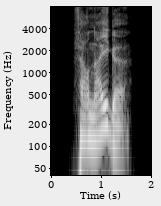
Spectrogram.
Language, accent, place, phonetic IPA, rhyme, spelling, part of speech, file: German, Germany, Berlin, [fɛɐ̯ˈnaɪ̯ɡə], -aɪ̯ɡə, verneige, verb, De-verneige.ogg
- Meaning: inflection of verneigen: 1. first-person singular present 2. first/third-person singular subjunctive I 3. singular imperative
